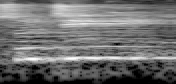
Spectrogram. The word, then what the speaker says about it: शुचिः: यहाँ करेंगे सा बाह्याभ्यन्तरे शुचि, तो आपने एक स्वर बढ़ा दिया, बड़ा सा कर दिया, जबकि छोटा सा है तो इसका उच्चारण करेंगे सा बाह्याभ्यन्तरे शुचि।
